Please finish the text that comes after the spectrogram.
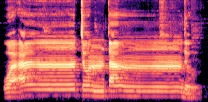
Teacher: kalau mim sukun bertemu ta barulah dibaca dengan jelas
